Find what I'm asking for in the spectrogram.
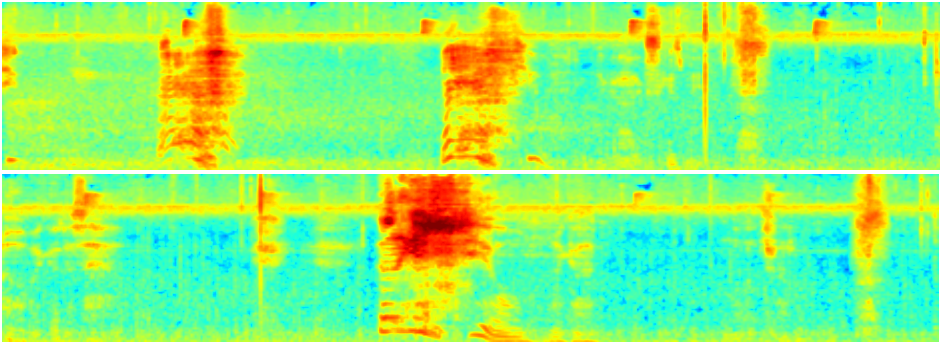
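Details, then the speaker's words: Person sitting by a fire, smoke tickling the nose, trying to hold sneezes back: three sharp explosive sneezes with breathy intakes and soft outdoor noise between; sneezing. "Phew, my God, the smoke is really tickling my nose. Oh, excuse me. I have to sneeze, Steve."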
